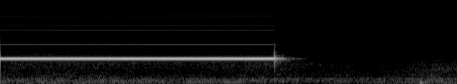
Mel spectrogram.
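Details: Acer laptop emits a loud, piercing steady tone for nearly three seconds at boot, starting right after the SSD and keyboard were replaced.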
